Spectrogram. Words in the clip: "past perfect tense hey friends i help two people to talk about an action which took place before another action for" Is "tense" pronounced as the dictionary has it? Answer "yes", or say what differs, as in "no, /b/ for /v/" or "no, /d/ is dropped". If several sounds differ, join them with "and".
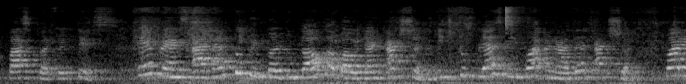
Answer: no, /n/ is dropped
